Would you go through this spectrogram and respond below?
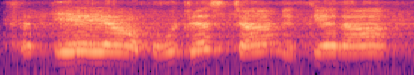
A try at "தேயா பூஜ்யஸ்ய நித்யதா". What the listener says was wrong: சா வந்து ப்ரீவியஸ் லைன்லேயே வந்துடும் மாதாஜி. தமிழில் அப்படி கொடுத்துருக்காங்க. தேயா பூஜ்யஸ்ய நித்யதான்னு படிச்சிருங்க. ஸ்ரோதவ்ய கீதிதவ்யஸ்ய அதுக்கு அடுத்தது தேயா பூஜ்யஸ்ய நித்யதா.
